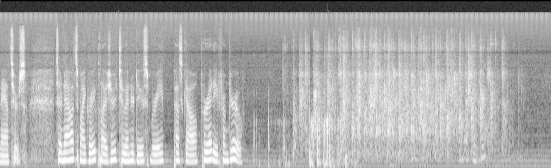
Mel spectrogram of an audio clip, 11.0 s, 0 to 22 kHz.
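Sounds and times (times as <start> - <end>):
audience applauding: 5.6 - 10.5.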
